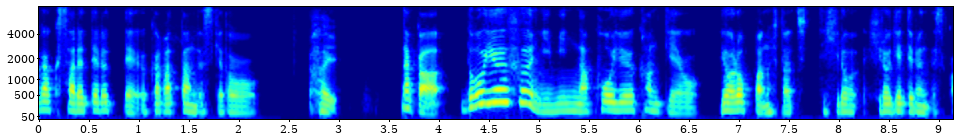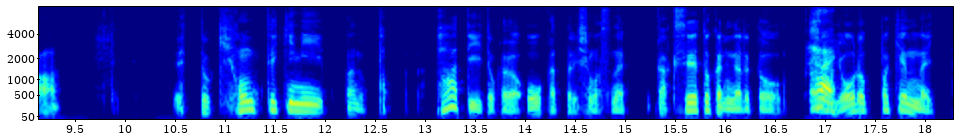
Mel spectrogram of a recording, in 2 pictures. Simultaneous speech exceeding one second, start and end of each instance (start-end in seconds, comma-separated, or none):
none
